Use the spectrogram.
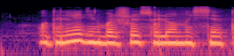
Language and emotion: Russian, neutral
